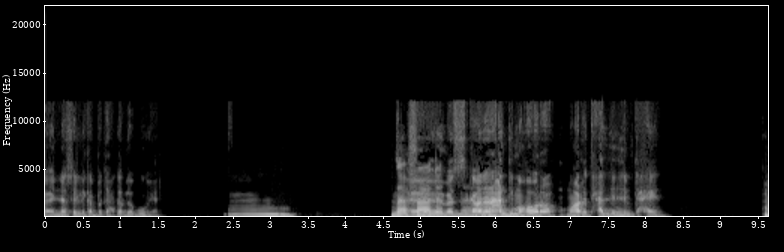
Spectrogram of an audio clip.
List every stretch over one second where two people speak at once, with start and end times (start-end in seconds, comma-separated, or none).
4.8-6.1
